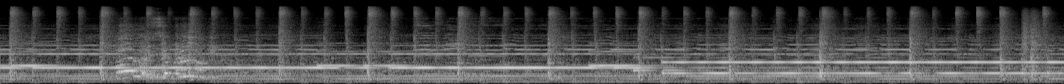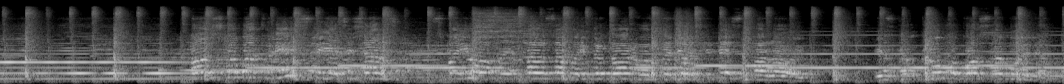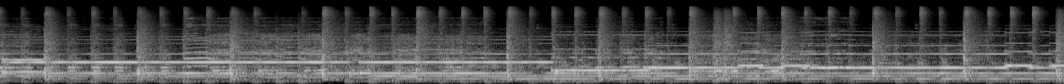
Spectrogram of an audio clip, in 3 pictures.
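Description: Live band playing an instrumental passage: held keyboard chords that change every few seconds over a fast, steady drum and cymbal pattern. In the middle, a wavering line that bends up and down in pitch joins in over the chords.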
